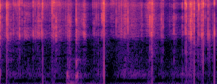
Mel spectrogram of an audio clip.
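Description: Plastic chocolate-bar wrappers crinkling as they are picked up and handled, a dense crackle of small clicks.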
